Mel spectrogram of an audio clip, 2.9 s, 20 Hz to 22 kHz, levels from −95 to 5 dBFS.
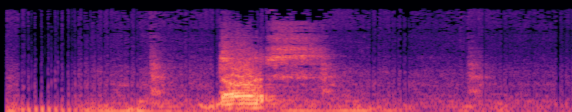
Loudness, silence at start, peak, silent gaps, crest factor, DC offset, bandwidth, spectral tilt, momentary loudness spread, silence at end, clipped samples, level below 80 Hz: -15 LUFS; 0.05 s; -2 dBFS; none; 18 dB; under 0.1%; 17 kHz; -5 dB/octave; 23 LU; 0 s; under 0.1%; -30 dBFS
